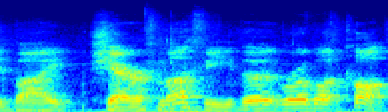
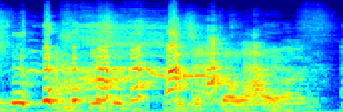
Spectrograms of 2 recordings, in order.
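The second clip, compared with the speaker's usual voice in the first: laughing; 11 dB louder, much slower than usual. Real, not acted. Laughing exaggerated description.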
